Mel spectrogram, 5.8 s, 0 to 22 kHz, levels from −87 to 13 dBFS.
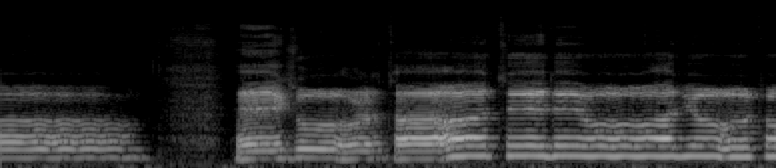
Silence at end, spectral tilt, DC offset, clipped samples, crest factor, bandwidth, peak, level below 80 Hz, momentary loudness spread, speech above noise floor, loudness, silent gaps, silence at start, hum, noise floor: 0 s; -6.5 dB/octave; under 0.1%; under 0.1%; 16 dB; 12.5 kHz; -14 dBFS; -72 dBFS; 13 LU; 29 dB; -29 LUFS; none; 0 s; none; -60 dBFS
